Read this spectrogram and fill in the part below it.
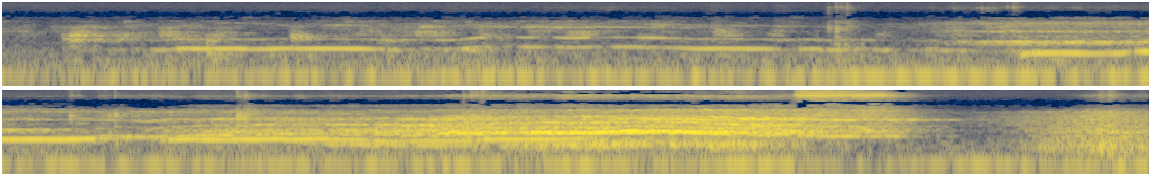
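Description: Eerie music with a high, wavering melody plays and swells.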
